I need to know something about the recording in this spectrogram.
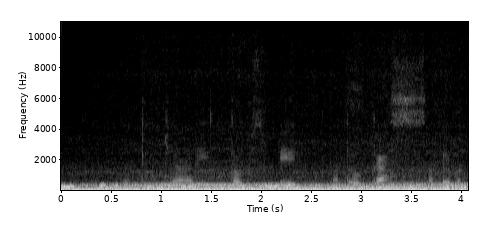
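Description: Steady low rumble of a Yamaha Aerox 155 scooter being ridden, its single-cylinder engine mixed with heavy wind buffeting on the handlebar-mounted camera microphone.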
